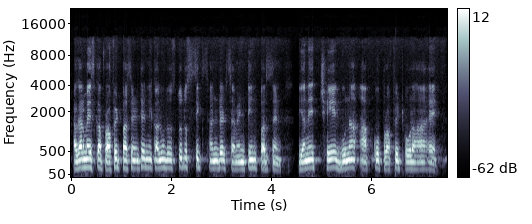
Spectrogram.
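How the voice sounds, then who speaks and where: A man with a hoarse throat presenting in an online meeting, explaining step by step and slipping English terms into his talk, with fillers. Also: on the high side, fairly even intonation, moderate pace, narrow, tinny audio. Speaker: network marketing presenter. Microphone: video call.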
